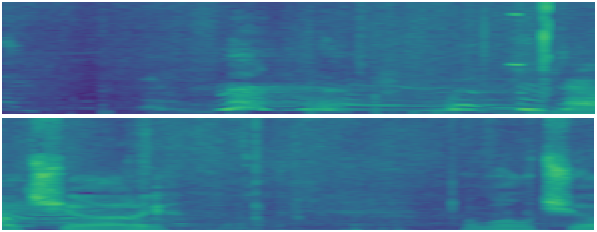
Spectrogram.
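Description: A dog yelps sharply.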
